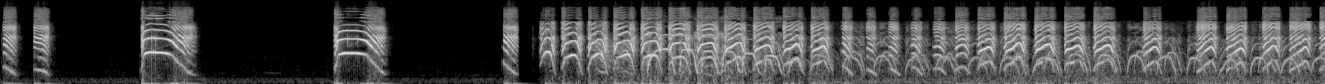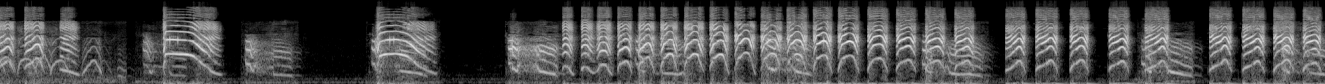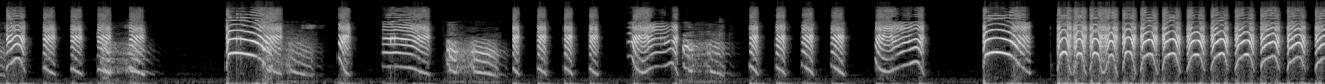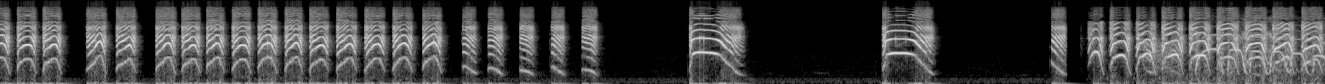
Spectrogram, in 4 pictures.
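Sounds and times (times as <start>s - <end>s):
bird calling harsh notes: 5.0s - 16.3s, 16.9s - 17.7s, 50.3s - 53.0s.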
